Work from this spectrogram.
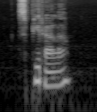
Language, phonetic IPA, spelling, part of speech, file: Polish, [spʲiˈrala], spirala, noun, LL-Q809 (pol)-spirala.wav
